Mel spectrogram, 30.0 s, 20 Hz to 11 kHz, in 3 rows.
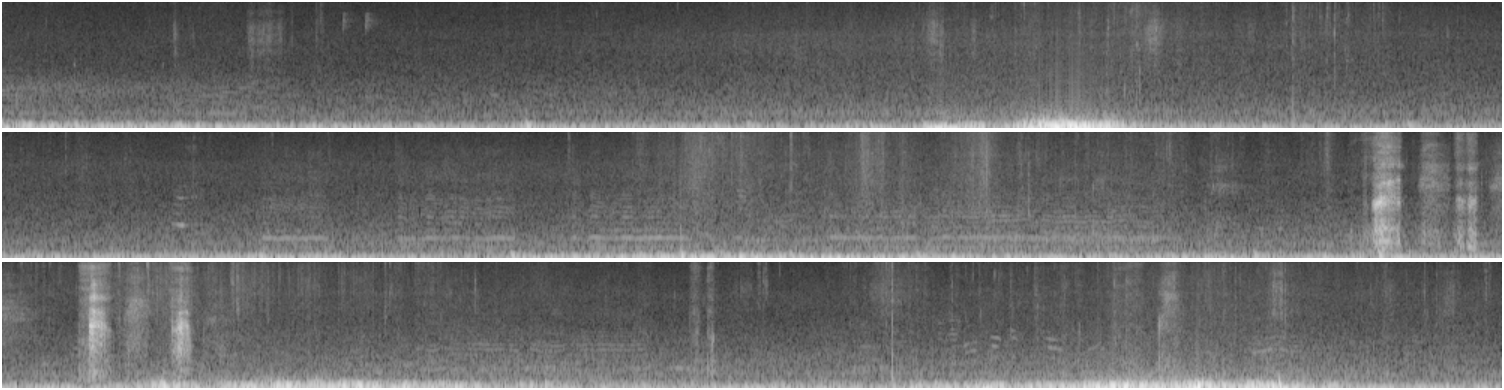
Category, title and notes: Sound effects > Animals
250830 12h02 Gergueil - Cat in bush
Subject : After finishing recording the bells in Gergueil, I noticed a cat was standing behind me. I decided to record it as it was going into a bush/high grass. Date YMD : 2025 August 30 Around 12h02 Location : Gergueil 21410 Bourgogne-Franche-Comté Côte-d'Or France. Sennheiser MKE600 with stock windcover. P48, no filter. A manfroto monopod was used as a boompole. Weather : A little windy more than the wind-cover could handle. Processing : Trimmed and normalised in Audacity.
single-mic, cat, mke600, sennheiser, 21410, outdoor, France, Gergueil, Cote-dor, pet-door, Hypercardioid, mke-600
